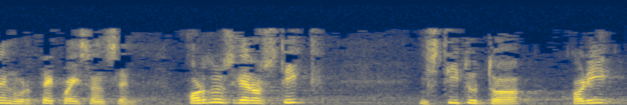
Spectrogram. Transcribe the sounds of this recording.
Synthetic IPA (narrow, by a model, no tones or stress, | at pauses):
e̞nuɾt̪e̞koaisanse̞n | o̞ɾðunzɣe̞ɾo̞st̪ik | inst̪it̪ut̪o | oɾi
